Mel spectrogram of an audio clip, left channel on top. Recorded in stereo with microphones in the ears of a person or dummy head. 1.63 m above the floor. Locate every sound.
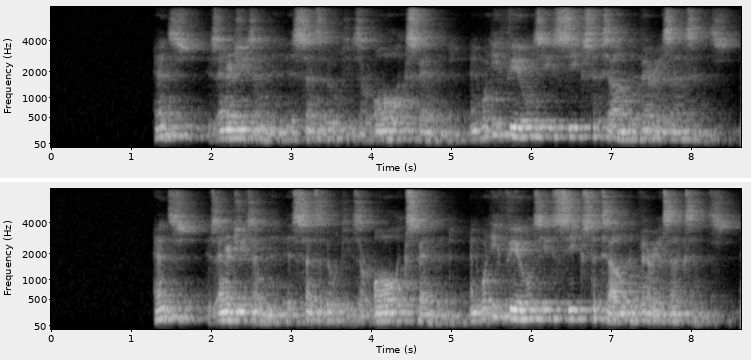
1.3 s a man speaking: 40° right (ahead or behind), 0.8 m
